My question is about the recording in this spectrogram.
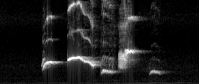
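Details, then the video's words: Orange-headed thrush song: a short run of loud, clear whistled phrases, some sliding downward, others rising, ending with a brief falling whistle, over faint low background hum. "Kicauan Burung Anis Merah"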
